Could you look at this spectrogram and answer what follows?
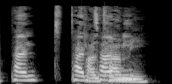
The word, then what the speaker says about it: Pantami: Pantami.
